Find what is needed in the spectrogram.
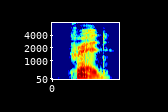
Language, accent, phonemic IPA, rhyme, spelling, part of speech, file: English, Australia, /kɹɛd/, -ɛd, cred, noun, En-au-cred.ogg
- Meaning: 1. Credibility 2. A credential 3. A credit (currency unit)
